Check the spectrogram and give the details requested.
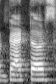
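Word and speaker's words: debtors: अब जो मैं एसेट्स यहाँ लिख रही हूँ, डेब्टर लिखा है नाम लेकिन बी साइलेंट रहेगा, डेटर्स है ये।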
